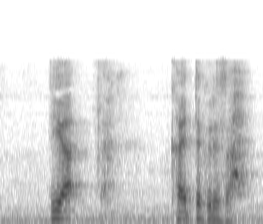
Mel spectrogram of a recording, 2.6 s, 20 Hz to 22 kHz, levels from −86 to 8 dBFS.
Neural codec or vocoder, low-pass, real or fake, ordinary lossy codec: none; 7.2 kHz; real; AAC, 32 kbps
